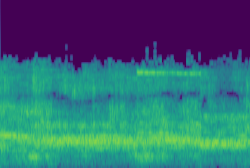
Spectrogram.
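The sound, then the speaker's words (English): Congregation in a dark, cavernous church cheering during the Holy Fire ceremony as the flame spreads among thousands of worshippers holding candles, a dense, sustained roar of many voices at a loud, even level. “The congregation cheered as the flame spread to thousands of worshipers holding candles and illuminated the dark, cavernous church.”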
